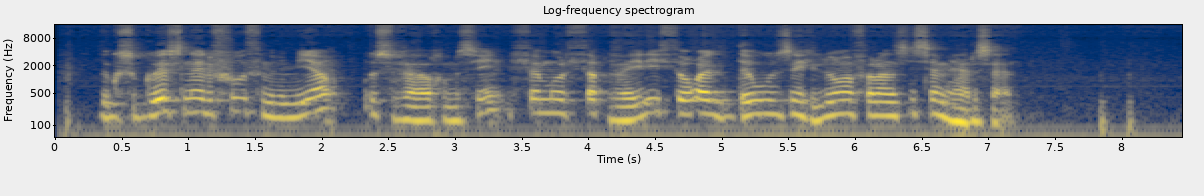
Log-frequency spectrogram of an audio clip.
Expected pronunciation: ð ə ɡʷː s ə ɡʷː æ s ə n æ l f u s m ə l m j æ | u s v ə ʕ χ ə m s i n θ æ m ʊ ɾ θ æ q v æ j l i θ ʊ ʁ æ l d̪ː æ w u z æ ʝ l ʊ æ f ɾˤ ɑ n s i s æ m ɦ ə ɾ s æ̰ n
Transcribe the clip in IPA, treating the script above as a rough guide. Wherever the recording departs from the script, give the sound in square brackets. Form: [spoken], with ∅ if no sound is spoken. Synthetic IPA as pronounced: ð ə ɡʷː s ə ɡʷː æ s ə n æ l f u [θ] m ə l m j æ | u s v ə ʕ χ ə m s i n θ æ m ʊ ɾ θ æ q v æ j l i θ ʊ ʁ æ l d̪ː æ w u z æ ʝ l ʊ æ f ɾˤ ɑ n s i s æ m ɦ ə ɾ s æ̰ n

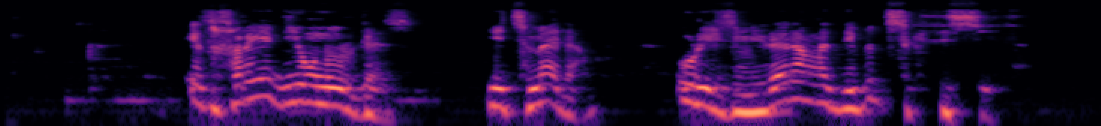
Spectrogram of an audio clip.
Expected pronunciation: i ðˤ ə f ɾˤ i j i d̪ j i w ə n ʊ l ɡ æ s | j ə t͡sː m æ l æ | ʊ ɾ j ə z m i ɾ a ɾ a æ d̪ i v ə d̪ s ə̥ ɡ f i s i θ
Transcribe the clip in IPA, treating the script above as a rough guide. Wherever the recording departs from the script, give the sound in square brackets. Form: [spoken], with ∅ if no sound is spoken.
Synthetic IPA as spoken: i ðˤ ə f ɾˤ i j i d̪ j i w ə n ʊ [ɾ] ɡ æ [z] | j ə t͡sː m æ l æ | ʊ ɾ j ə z m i ɾ a ɾ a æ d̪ i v ə d̪ s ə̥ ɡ [θ] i s i θ

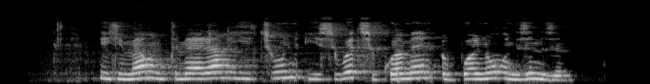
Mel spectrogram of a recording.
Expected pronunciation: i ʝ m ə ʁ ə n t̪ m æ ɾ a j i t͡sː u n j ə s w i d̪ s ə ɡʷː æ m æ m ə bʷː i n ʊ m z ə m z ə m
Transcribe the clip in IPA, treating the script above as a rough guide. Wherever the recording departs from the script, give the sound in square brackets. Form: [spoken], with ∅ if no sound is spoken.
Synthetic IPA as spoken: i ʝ m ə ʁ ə n t̪ m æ ɾ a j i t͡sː u n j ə s w [æ] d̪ s ə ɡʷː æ m æ [n] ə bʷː [æ] n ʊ [n] z ə m z ə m

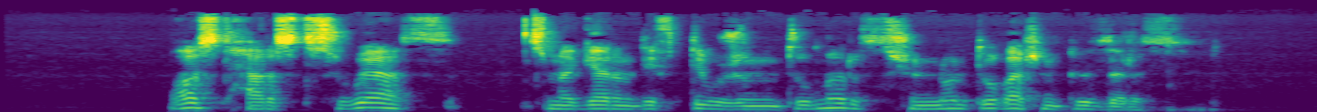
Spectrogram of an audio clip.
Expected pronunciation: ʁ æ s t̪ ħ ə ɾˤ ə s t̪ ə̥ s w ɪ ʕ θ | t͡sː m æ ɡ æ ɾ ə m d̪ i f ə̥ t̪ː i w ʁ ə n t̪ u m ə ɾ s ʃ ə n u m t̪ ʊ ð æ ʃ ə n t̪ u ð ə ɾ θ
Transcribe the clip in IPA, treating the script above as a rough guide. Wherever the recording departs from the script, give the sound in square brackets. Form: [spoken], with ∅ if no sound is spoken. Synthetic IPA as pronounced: ʁ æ s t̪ ħ ə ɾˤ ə s t̪ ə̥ s w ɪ ʕ θ | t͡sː m æ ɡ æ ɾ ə [n] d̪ i f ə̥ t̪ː i w [ʒ] ə n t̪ u m ə ɾ [θ] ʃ ə [nː] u [n] t̪ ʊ [ʁ] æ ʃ ə n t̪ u ð ə ɾ θ

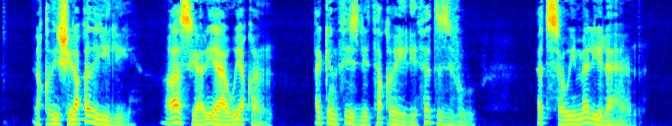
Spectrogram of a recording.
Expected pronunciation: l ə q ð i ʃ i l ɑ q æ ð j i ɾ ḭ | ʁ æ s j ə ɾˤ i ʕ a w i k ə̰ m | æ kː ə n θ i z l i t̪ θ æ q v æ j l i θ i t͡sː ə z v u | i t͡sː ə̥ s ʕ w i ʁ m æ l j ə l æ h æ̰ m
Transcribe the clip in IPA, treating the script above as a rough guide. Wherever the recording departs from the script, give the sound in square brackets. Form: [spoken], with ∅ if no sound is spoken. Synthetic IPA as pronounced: l ə q ð i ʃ i l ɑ q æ ð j i [l] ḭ | ʁ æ s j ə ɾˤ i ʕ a w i [q] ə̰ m | æ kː ə n θ i z l i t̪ θ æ q v æ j l i θ [æ] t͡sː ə z v u | [æ] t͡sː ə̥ s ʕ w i [∅] m æ l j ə l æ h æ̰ [n]

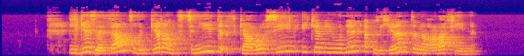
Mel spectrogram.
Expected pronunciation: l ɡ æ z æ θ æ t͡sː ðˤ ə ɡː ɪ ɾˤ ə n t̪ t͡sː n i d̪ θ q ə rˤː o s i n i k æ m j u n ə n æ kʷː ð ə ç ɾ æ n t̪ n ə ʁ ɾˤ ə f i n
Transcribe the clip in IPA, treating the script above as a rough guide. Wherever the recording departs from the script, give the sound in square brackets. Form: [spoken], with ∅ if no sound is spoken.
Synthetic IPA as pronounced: l ɡ æ z æ θ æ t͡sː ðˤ ə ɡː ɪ ɾˤ ə n t̪ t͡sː n i d̪ θ [k] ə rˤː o s i n i k æ m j u n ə n æ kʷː ð ə ç ɾ æ n t̪ n ə ʁ ɾˤ [ɑ] f i n

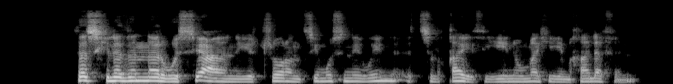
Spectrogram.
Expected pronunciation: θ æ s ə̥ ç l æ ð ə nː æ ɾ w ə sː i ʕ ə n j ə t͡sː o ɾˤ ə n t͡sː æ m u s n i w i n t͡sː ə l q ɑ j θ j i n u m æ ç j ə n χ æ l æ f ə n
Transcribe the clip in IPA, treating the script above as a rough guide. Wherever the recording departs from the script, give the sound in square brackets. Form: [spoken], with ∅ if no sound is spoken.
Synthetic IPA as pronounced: θ æ s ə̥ ç l æ ð ə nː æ ɾ w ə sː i ʕ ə n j ə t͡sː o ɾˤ ə n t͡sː [i] m u s n i w i n t͡sː ə l q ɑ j θ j i n u m æ ç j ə [m] χ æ l æ f ə n

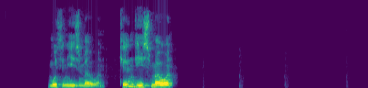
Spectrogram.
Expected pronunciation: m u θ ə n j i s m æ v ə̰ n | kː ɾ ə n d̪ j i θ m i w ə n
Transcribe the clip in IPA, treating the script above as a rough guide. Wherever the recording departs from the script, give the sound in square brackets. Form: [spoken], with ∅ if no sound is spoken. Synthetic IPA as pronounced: m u θ ə n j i [z] m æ [w] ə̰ n | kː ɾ ə n d̪ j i [s] m [æ] w ə n

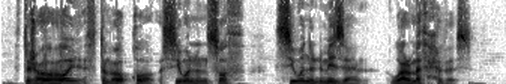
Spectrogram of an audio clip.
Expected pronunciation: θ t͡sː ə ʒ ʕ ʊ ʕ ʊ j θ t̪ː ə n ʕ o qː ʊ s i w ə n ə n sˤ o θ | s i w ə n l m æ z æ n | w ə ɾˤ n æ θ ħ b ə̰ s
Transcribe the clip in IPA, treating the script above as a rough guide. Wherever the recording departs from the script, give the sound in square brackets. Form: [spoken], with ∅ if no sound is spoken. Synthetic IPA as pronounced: θ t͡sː ə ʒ ʕ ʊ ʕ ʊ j θ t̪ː ə [m] ʕ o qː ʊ s i w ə n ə n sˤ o θ | s i w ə n l m [i] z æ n | w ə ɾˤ [m] æ θ ħ [v] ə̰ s

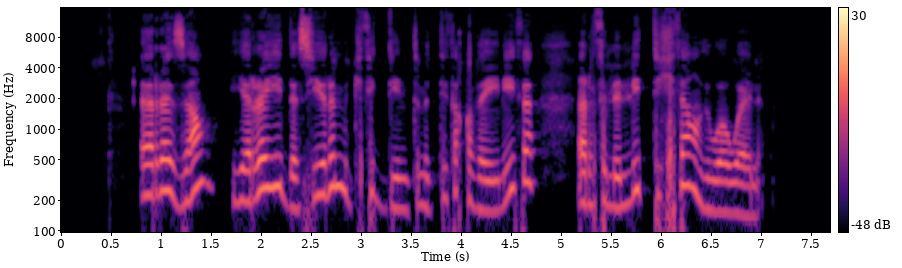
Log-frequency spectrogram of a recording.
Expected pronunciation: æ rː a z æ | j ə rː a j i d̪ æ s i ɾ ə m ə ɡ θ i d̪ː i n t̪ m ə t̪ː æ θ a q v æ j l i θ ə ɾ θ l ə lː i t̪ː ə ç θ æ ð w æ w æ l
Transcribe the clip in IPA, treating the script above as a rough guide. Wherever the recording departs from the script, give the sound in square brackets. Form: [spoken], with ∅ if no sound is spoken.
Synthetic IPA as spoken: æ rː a z æ | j ə rː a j i d̪ æ s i ɾ ə m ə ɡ θ i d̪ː i n t̪ m ə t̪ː [i] θ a q v æ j l i θ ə ɾ θ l ə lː i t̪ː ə ç θ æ ð w æ w æ l

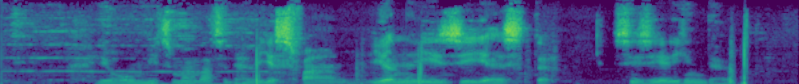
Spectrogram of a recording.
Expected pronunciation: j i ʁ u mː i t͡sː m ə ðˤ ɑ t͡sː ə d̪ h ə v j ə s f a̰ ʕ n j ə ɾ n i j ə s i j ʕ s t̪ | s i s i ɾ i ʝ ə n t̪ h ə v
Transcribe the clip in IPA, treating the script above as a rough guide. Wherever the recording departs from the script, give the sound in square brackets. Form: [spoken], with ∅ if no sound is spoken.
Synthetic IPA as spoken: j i ʁ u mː i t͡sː m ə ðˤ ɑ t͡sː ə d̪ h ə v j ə s f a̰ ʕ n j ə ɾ n [æ] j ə [z] i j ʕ s t̪ | s i [z] i ɾ i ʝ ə n [d̪] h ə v

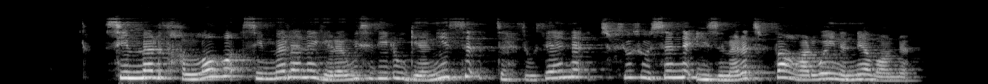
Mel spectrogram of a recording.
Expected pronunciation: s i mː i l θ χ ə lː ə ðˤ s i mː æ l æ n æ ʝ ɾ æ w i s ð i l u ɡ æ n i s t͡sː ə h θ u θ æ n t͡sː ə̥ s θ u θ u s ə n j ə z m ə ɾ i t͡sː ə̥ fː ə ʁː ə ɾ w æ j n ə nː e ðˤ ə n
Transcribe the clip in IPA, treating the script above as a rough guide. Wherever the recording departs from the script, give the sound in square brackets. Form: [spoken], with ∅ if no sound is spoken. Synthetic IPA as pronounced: s i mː [æ] l θ χ ə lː ə ðˤ s i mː æ l æ n æ ʝ ɾ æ w i s ð i l u ɡ æ n i s t͡sː ə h θ u θ æ n t͡sː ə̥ [f] θ u θ u s ə n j ə z m ə ɾ [æ] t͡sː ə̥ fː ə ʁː ə ɾ w æ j n ə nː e ðˤ ə n

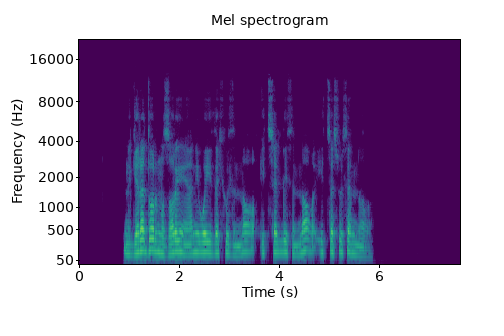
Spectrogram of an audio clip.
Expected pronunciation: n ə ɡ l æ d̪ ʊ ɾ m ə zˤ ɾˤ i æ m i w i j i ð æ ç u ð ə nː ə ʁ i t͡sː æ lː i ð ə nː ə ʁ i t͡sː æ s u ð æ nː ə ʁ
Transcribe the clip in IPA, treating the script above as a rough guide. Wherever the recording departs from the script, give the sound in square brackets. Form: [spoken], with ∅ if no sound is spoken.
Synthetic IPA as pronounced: n ə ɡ [ɾ] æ d̪ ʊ ɾ [n] ə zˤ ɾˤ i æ [n] i w [æ] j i ð æ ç u ð ə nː ə ʁ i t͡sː æ lː i [θ] ə nː ə ʁ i t͡sː æ s u [θ] æ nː ə ʁ

